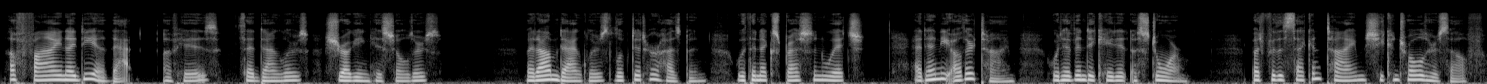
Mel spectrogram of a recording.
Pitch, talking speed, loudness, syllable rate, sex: 185 Hz, 155 wpm, -18 LUFS, 5.0 syllables/s, female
